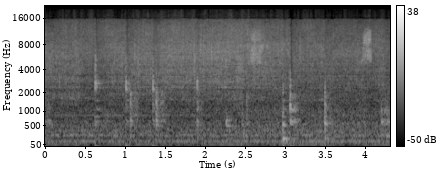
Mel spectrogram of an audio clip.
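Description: Vegetables sizzle in a hot pan, a steady frying hiss broken by several scrapes and stirs of a utensil, close and fairly loud with no talk.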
